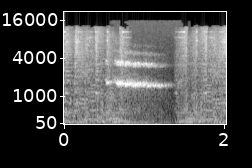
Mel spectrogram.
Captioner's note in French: bruits de frein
